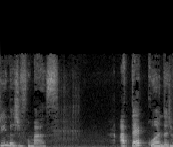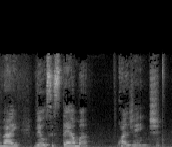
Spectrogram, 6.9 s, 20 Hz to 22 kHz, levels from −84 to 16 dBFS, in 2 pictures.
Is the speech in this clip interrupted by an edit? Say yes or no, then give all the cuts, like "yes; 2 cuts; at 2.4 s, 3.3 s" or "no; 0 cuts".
yes; 2 cuts; at 3.4 s, 5.8 s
